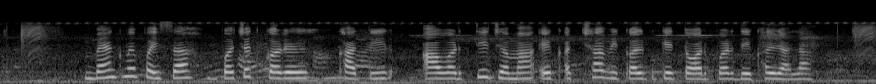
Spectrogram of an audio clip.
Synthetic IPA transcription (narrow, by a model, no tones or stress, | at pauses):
bɛ̃ːŋkmẽpəɪsabət͡ʃət̪kəɾekʰaːt̪iːɾ | aːʋəɾt̪id͡ʒəmaʔeːkətːʃʰaʋɪkəlpket̪ɔːɾpəɾd̪eːkʰəld͡ʒaːlaː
